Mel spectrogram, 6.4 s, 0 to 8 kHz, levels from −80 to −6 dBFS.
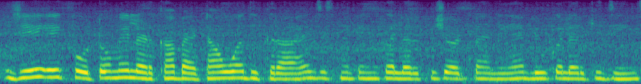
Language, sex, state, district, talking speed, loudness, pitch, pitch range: Hindi, female, Bihar, West Champaran, 205 wpm, -13 LUFS, 215 Hz, 205-220 Hz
